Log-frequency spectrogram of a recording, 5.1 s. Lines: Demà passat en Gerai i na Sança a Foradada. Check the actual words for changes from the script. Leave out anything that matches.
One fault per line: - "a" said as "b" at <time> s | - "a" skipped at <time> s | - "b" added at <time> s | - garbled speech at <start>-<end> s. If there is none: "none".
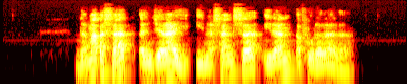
- "iran" added at 3.4 s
